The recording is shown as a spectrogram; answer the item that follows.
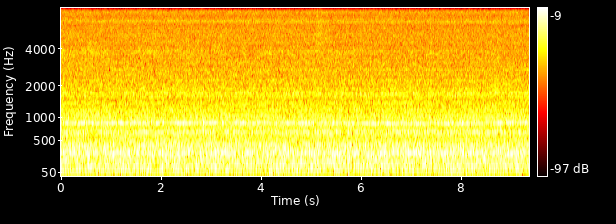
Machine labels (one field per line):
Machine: fan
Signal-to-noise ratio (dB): 6 dB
